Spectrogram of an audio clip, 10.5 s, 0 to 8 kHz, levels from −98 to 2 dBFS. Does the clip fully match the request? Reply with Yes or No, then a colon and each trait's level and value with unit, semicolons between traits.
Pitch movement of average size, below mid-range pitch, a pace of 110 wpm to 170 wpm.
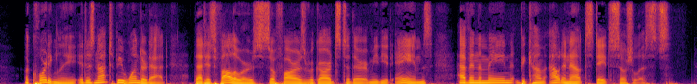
No: wide, 7.2 semitones; low, 125 Hz; average, 160 wpm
